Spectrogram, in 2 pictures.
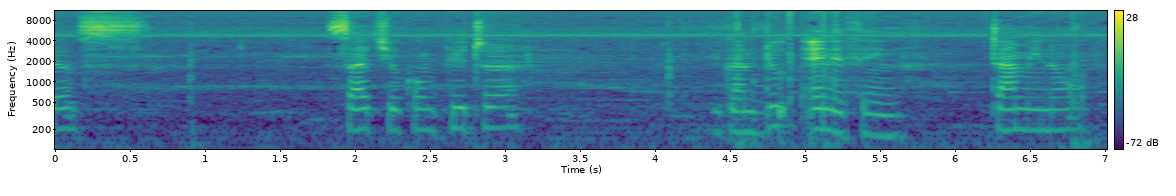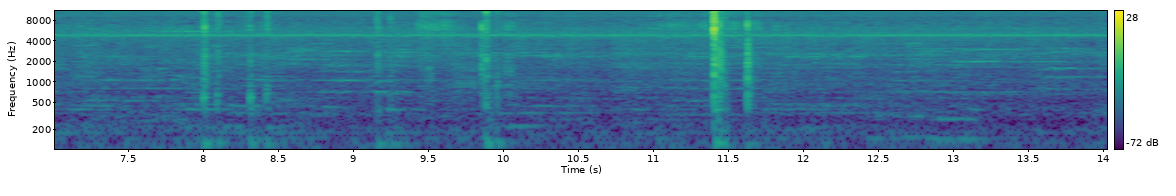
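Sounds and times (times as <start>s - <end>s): faint high whine: 0.0s - 14.0s
low electrical hum: 0.0s - 14.0s.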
